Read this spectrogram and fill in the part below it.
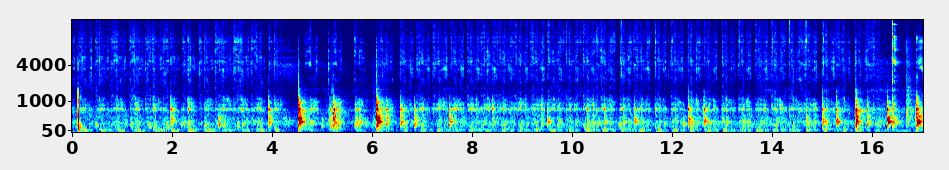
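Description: Green slime mixture being stirred in a bowl, a steady run of soft scraping and sloshing strokes through the thick liquid, fairly quiet and close, with a few sharper clinks of the utensil against the bowl.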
